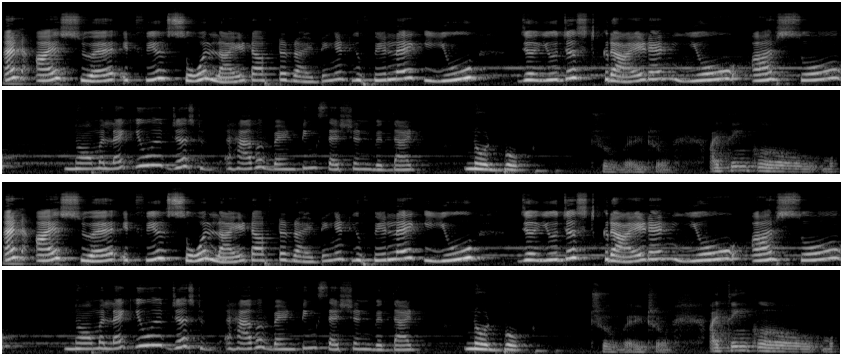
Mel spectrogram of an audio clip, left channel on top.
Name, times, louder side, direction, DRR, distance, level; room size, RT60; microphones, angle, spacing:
voice 1, 0.0-4.7 5.2-8.4 9.0-12.5 13.0-13.8, right 1 dB, 10° right, 1.0 m, -24 dB
sound 1, 4.3-13.7, left 2 dB, 80° left, 3.5 m, -49 dB
voice 2, 14.3-16.7, right 3 dB, 80° right, 1.1 m, -35 dB
14.0 x 9.5 x 4.6 m
head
